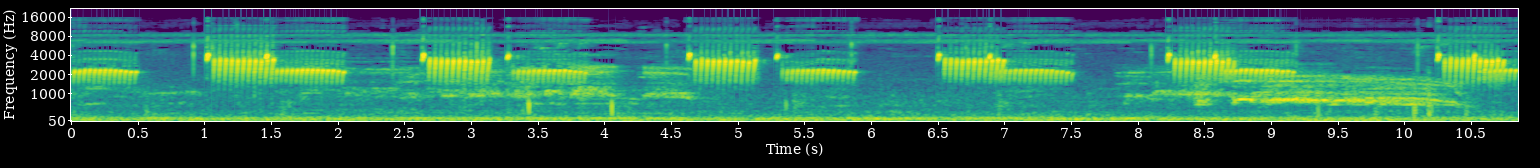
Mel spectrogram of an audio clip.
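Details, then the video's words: Male bar-winged prinia singing energetically, phrase after phrase of a rapid buzzy trill followed by a lower wheezy note, repeated roughly every one and a half seconds; a faint lower warbling sound appears near the end. "Prenjak Belukar Gacor"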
